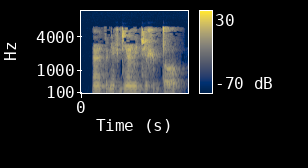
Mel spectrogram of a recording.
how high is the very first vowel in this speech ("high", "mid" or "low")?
mid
